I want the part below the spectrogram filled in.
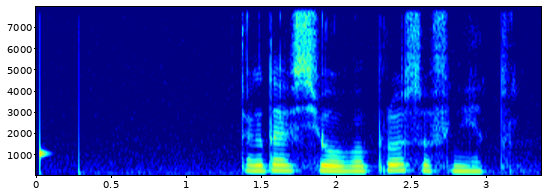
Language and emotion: Russian, neutral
